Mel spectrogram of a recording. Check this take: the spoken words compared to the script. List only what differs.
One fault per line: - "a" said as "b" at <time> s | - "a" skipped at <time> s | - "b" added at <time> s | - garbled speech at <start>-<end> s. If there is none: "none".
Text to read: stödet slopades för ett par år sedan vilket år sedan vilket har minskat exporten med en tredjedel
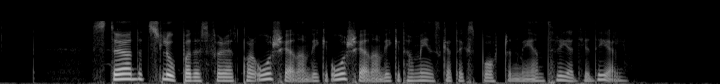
none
